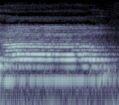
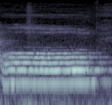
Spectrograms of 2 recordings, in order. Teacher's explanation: ओ और मां के बीच में काफी समय तक हमारे मुंह से ध्वनि निकलती है, और ध्वनि निकलती है अर्थात स्वरों का उच्चारण हो रहा है, वही हमारा क्या है? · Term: प्लुत स्वर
